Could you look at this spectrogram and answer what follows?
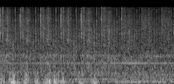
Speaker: you can actually Vis physically see that the engine shakes kind of hard with the video but my [Music] RPM but you can feel it inside the cab like it's misfiring but it's not throwing any codes whatsoever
